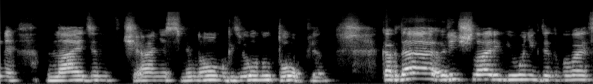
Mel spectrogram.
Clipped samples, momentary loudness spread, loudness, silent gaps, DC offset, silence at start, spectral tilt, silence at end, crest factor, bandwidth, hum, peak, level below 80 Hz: under 0.1%; 12 LU; -15 LUFS; none; under 0.1%; 0 s; -4.5 dB/octave; 0 s; 14 dB; 11.5 kHz; none; 0 dBFS; -66 dBFS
